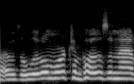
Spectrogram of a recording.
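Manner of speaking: usual speaking voice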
